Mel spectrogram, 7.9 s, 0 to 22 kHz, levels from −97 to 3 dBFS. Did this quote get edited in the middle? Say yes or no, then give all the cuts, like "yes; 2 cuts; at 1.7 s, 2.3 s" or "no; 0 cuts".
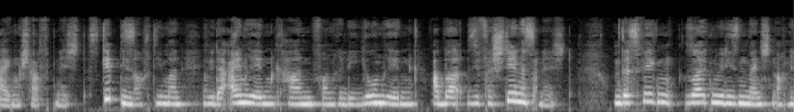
yes; 4 cuts; at 1.3 s, 2.0 s, 4.2 s, 5.4 s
